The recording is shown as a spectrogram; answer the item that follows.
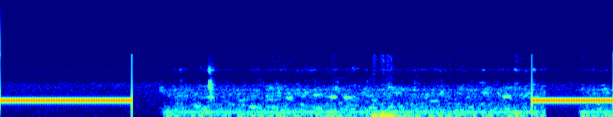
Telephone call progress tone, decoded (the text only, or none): ringback tone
